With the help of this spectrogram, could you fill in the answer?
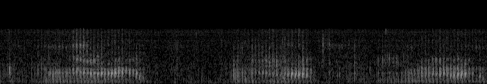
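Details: She-cat purring loudly while playing with a green fish toy; three strong rumbling swells, each lasting over a second, separated by short quieter breaths.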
